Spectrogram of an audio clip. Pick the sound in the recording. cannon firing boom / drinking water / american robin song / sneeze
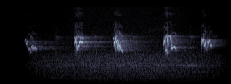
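american robin song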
